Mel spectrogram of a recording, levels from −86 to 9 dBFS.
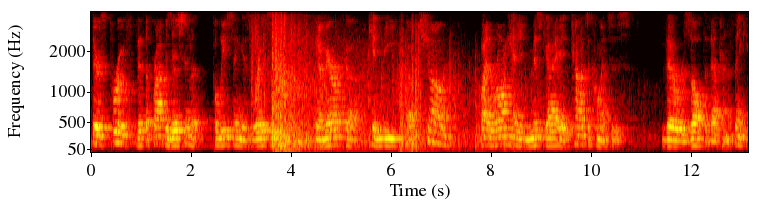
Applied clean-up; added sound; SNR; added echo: none; Thunder; 11 dB; reverberation time 2.2 s.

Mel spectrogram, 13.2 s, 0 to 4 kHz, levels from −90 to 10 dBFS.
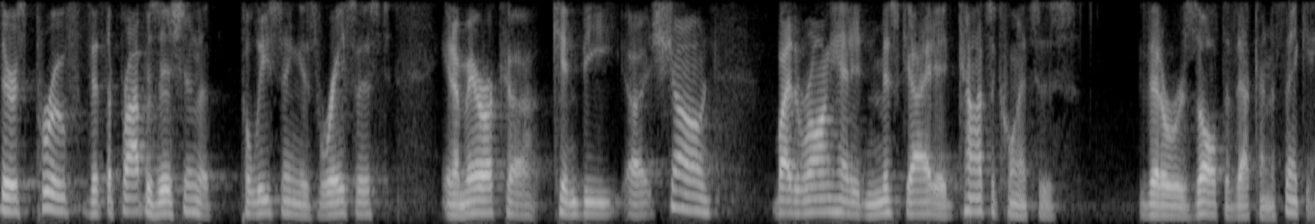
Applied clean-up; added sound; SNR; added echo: none; none; none; none.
